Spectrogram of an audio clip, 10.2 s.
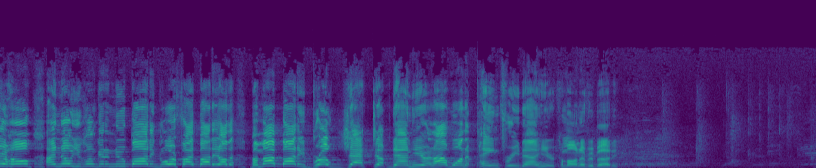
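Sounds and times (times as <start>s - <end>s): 
speech: 0.0s - 7.8s
audience golf clapping: 8.2s - 10.1s.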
